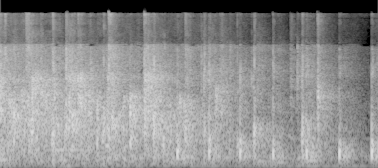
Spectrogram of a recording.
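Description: A church congregation at a Pentecostal service applauds, a dense wash of clapping that thins toward the end into scattered individual claps, close and fairly loud, with no speech over it.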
